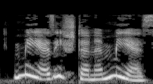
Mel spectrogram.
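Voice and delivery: panicked exclamation at the burning tower; alarmed cry. A narrator's reading. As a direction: cry out in shock at the sudden fire. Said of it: "kiáltott Sir Cecil Fanshawe".

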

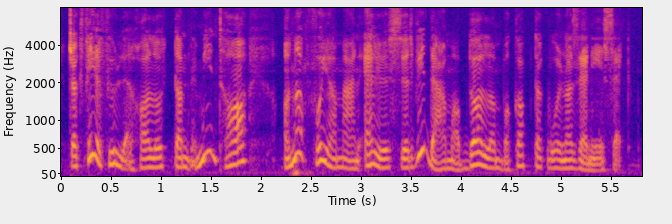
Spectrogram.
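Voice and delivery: usual speaking voice

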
